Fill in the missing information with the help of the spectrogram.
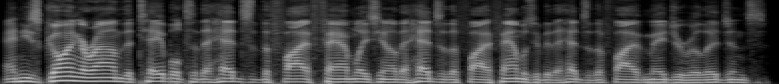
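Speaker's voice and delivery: normal talking voice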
